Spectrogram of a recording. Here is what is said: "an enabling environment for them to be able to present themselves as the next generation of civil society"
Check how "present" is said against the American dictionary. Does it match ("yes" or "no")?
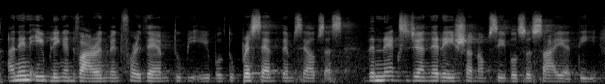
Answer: no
